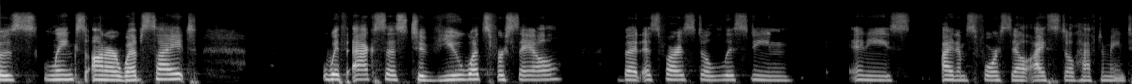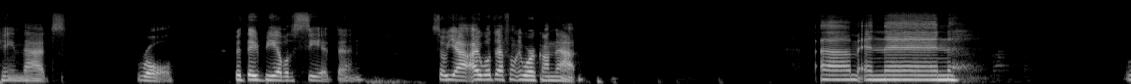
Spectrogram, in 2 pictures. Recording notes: This is the Zoom recording for the PED Talks meeting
